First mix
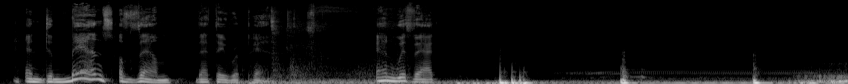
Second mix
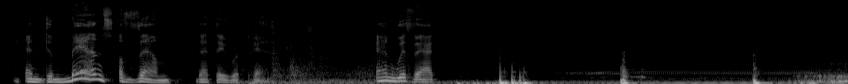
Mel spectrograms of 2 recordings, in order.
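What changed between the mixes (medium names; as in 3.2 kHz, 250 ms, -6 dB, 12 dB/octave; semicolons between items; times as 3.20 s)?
first sound: add distance through air 110 m; master: add tone controls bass -11 dB, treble -12 dB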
